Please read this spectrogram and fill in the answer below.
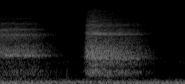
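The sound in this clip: Slow, controlled breathing from someone calming down: one soft, hissing breath swells into a longer drawn-out exhale over a steady low hum.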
